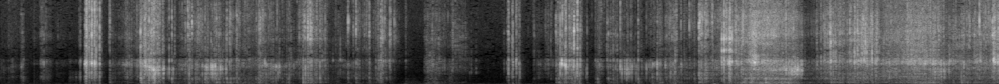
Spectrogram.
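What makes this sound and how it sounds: Thin, dry pink soap flakes are crushed between fingertips and rubbed. The result is bright, crisp crinkling and crunching in irregular bursts with almost no low end, pausing briefly near the middle before the crackling resumes more densely.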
